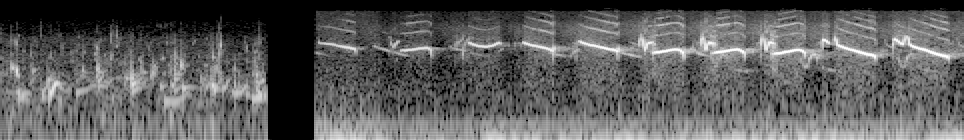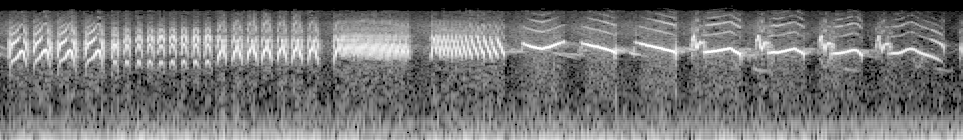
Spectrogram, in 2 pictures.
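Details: Chestnut-bellied seed-finch of the Sergipe regional song type singing a loud, rich run of clear whistled notes, swooping up and down about three times a second, with a few buzzier trilled phrases.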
